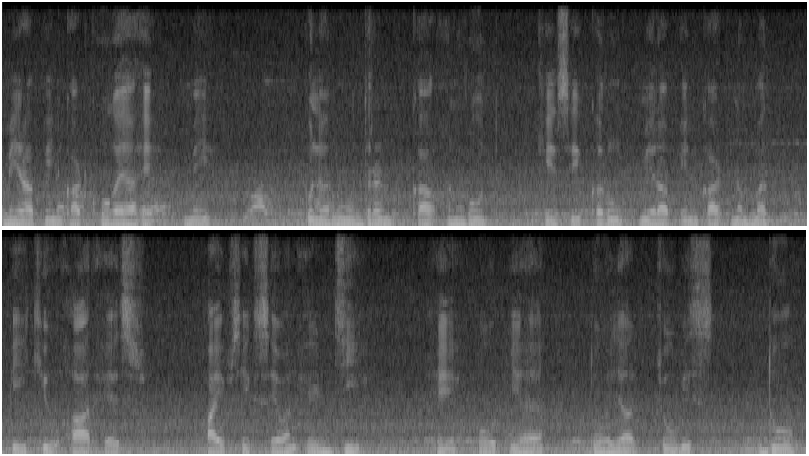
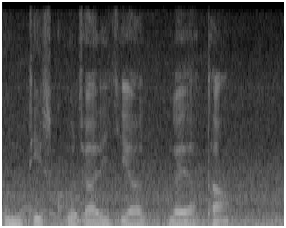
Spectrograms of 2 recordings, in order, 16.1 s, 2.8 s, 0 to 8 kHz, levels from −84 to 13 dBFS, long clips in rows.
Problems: constant background noise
